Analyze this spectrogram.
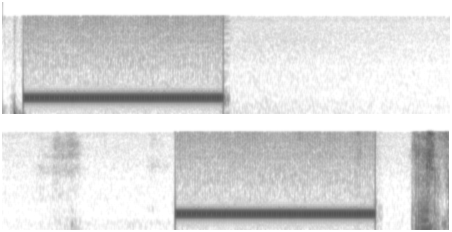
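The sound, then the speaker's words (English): A steady, single-pitched telephone tone sounds while a pizza shop is being called. Two loud tones of about two seconds each are separated by a long silence, followed by a brief burst of noise. “Here we go. We're dialing up Jerusalem Kosher Pizza.”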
